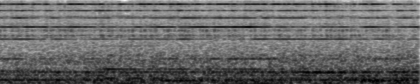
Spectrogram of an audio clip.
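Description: An electric school bell ringing steadily on a cartoon soundtrack, with a bright, high metallic ring, played over loudspeakers in a hall.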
